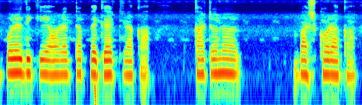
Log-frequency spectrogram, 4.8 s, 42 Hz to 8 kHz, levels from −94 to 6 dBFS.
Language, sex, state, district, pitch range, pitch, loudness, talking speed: Bengali, female, Assam, Hailakandi, 195-205 Hz, 195 Hz, -16 LUFS, 100 wpm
